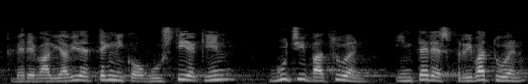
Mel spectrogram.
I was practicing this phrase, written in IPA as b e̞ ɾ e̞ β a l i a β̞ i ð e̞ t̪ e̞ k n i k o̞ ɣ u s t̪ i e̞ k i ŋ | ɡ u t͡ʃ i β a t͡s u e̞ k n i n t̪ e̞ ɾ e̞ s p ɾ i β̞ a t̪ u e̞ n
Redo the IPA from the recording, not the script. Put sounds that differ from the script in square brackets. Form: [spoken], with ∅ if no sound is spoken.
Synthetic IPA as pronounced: b e̞ ɾ e̞ β a l i a β̞ i ð e̞ t̪ e̞ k n i k o̞ ɣ u s t̪ i e̞ k i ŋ | ɡ u t͡ʃ i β a t͡s u e̞ [∅] n i n t̪ e̞ ɾ e̞ s p ɾ i β̞ a t̪ u e̞ n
